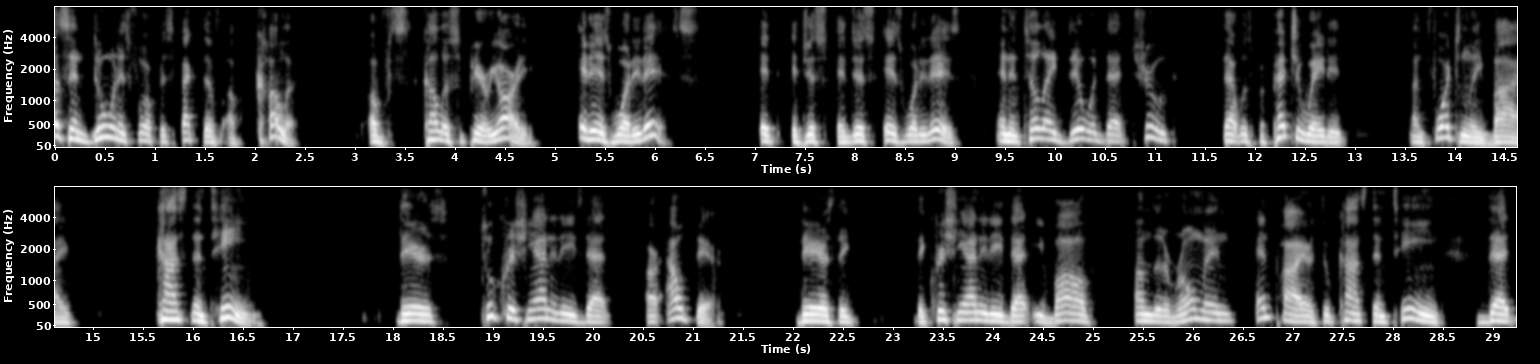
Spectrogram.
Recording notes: This is the audio version of the Zoom Session held on December 4, 2021.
